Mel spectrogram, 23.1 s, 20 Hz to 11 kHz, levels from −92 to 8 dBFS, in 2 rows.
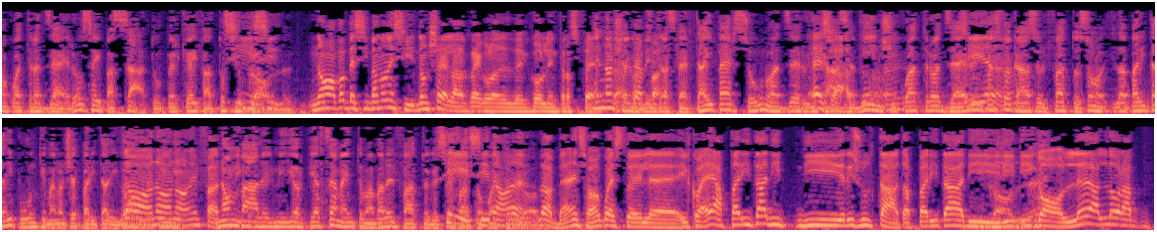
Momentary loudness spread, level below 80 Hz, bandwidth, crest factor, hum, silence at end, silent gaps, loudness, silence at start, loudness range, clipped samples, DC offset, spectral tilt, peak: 4 LU; -36 dBFS; 8.8 kHz; 12 dB; none; 0 s; none; -14 LUFS; 0 s; 2 LU; under 0.1%; under 0.1%; -5 dB/octave; -2 dBFS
